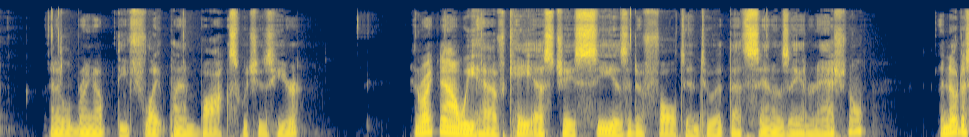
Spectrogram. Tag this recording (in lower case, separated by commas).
speech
